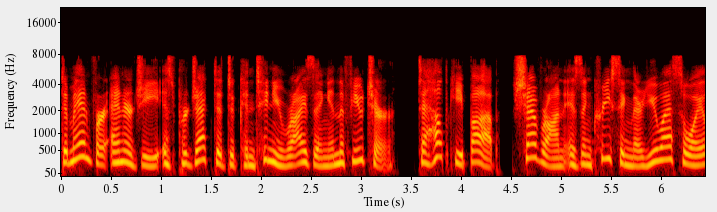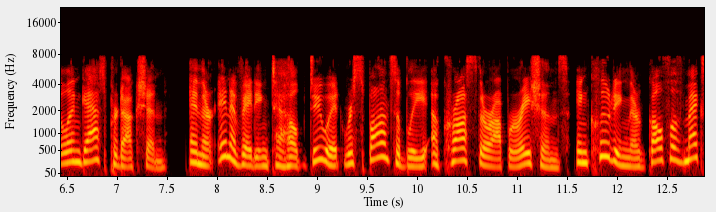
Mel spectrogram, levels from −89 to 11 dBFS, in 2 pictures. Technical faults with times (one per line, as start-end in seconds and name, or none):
none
